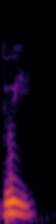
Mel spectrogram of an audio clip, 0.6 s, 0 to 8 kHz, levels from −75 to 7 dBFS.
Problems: background conversations at intervals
